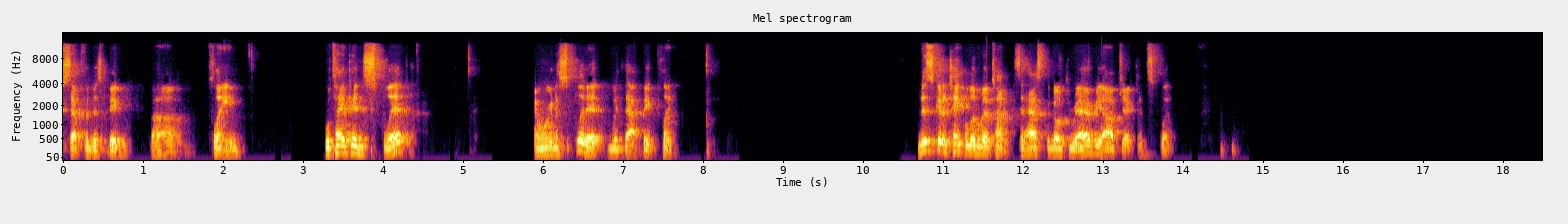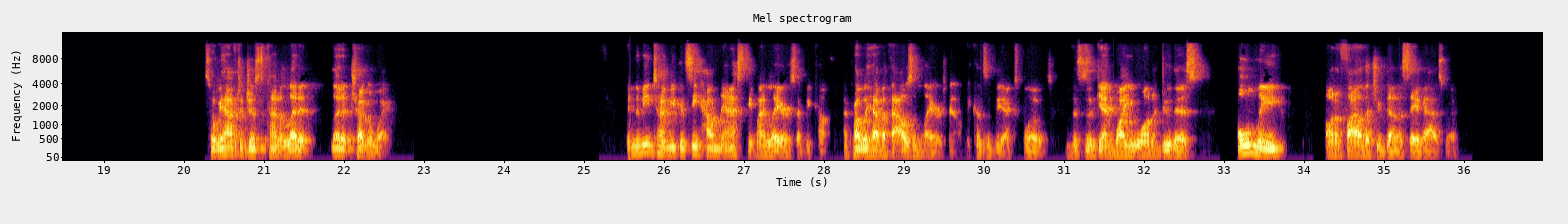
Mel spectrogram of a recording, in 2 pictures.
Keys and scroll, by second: 4.0-5.5 typing, 8.5 typing.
